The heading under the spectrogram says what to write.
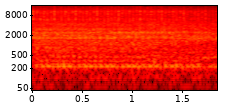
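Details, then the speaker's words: Sludged engine with no oil change for 4 years, running on flush fluid: a busy idle with a faint tick and slight unevenness that comes and goes while slowly settling. Lifters are suspected, not confirmed; traction and check-engine lights are on. "It's slowly settling down a little bit. It keeps coming back with a little bit of unevenness. I'm wondering whether or not the lifters are starting to try and do their thing."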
